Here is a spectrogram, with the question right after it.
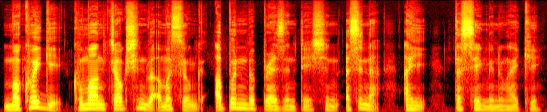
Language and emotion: Manipuri, happy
